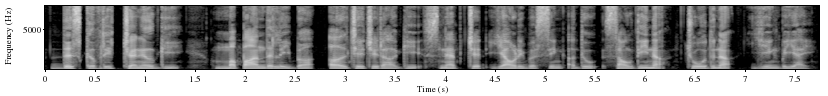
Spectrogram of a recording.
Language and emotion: Manipuri, neutral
